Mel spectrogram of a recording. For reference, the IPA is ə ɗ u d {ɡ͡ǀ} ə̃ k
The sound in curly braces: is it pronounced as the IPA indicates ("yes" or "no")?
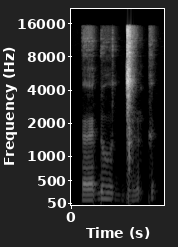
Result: yes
